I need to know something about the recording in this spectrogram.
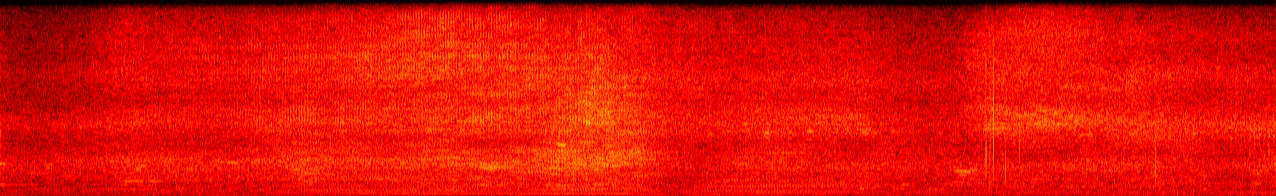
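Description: Drums beat in a marching rhythm.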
